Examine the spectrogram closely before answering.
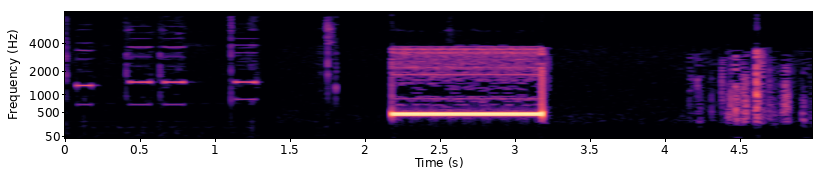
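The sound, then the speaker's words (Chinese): Touch-tone dialing on a telephone, several short, crisp beeps in an uneven rhythm, followed by a single loud steady tone lasting about a second, then silence and a burst of faint noise. “打电话又冇人听，好闷啊，唔得，打多次先。”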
